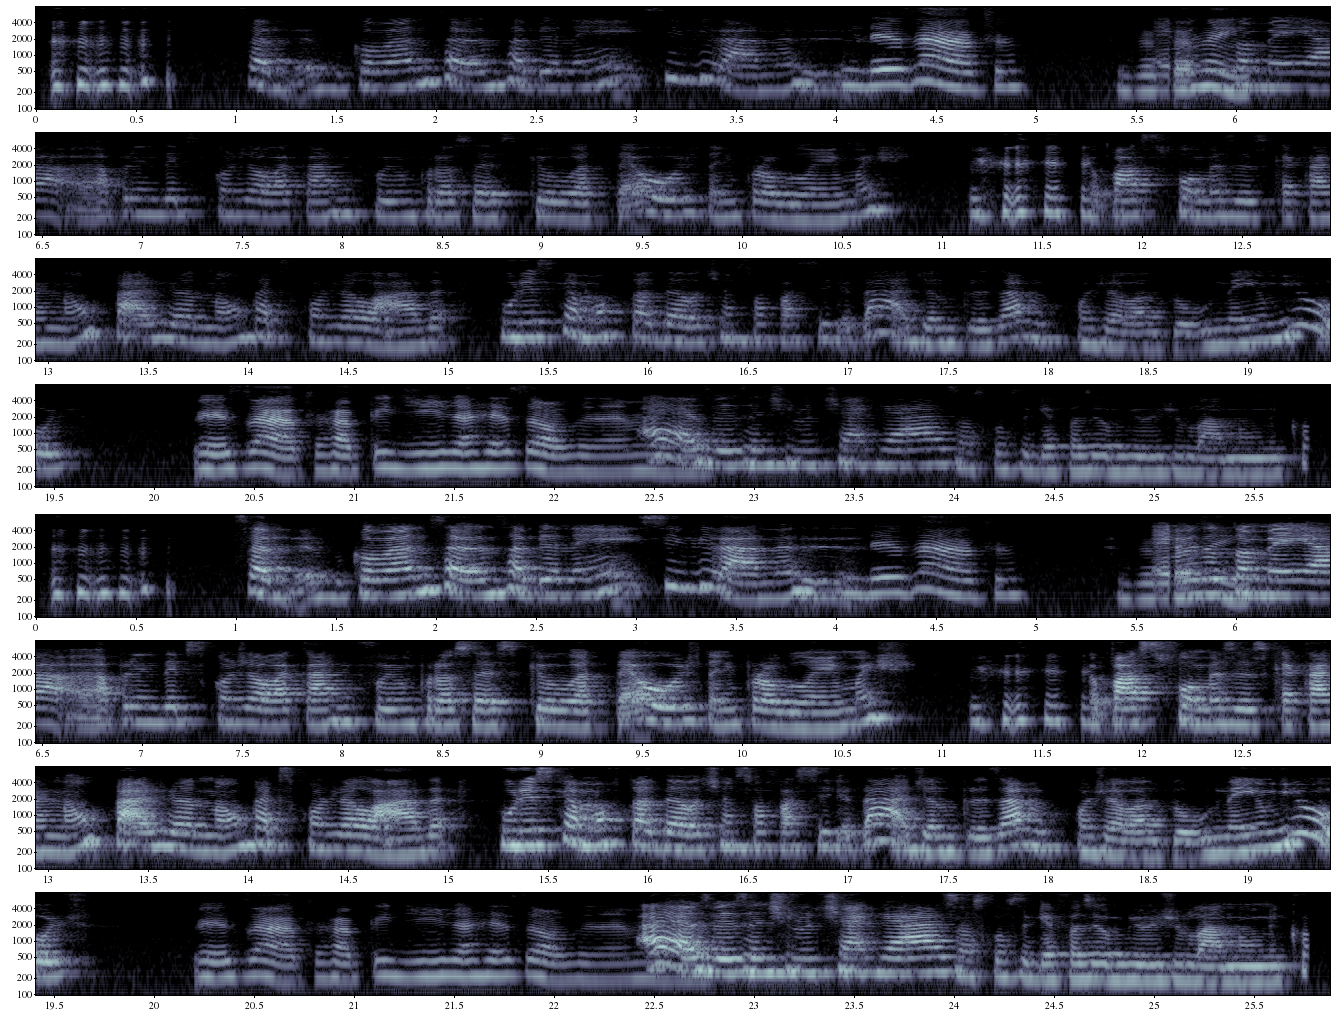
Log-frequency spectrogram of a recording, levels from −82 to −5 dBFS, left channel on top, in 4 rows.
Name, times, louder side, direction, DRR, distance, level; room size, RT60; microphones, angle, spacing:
voice 1, 0.1-0.6 4.0-5.0 5.4-6.1 11.1-11.8 20.2-22.8, left 3 dB, 25° left, 0.7 m, -37 dB
voice 2, 1.1-4.1 5.6-10.8 11.7-19.7 22.4-25.8, right 9 dB, 55° right, 0.3 m, -33 dB
head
